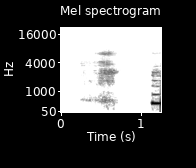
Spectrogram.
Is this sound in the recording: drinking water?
no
